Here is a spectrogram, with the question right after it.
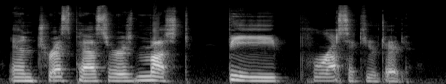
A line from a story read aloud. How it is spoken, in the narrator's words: growled the fox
